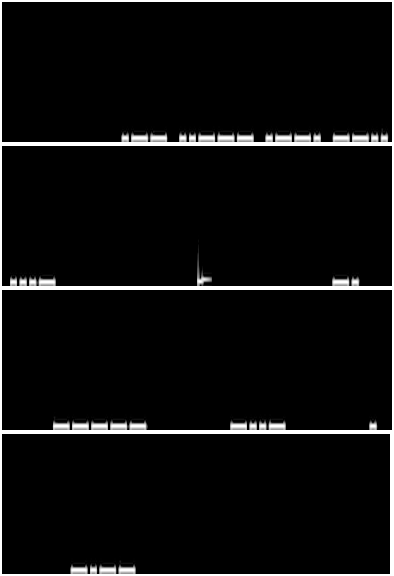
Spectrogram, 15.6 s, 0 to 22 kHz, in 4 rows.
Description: Morse code, heard as a keyed tone, about 25 wpm, spaced as for 13 wpm, 700 Hz. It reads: W2PZV N0XEY
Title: USA Call Signs - 5 Characters - 6x Character Spacing - 25wpm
